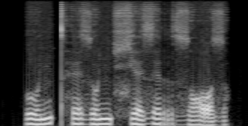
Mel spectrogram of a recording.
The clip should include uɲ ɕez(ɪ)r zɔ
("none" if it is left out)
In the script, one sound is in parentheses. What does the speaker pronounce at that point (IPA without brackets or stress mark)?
ɪ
